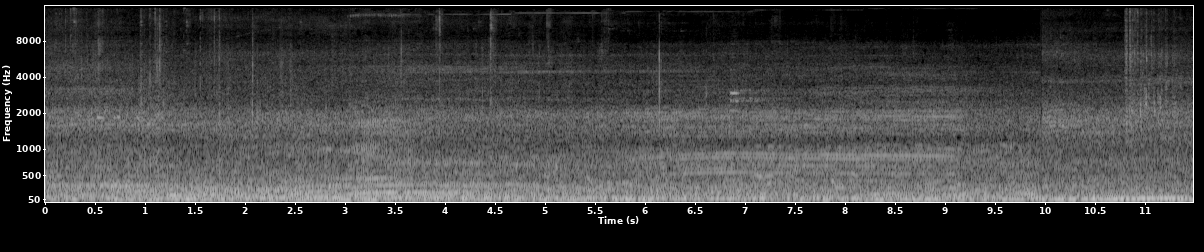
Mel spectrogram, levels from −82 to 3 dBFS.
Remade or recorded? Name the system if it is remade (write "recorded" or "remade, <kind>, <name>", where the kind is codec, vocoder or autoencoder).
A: recorded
